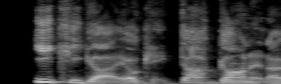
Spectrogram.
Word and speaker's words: ikigai: to mispronounce it but the ikea guy did i say it right did i say it right yeah say it you iggy guy ikigai okay doc got it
